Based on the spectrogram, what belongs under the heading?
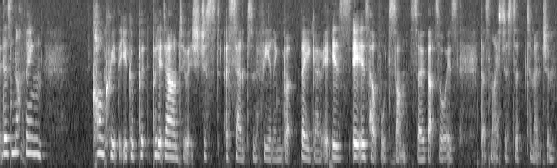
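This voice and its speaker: A woman's voice: medium pitch, low-quality recording. Chatty young woman vlogging. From England. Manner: chatty, rambling, self-correcting. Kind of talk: casual personal vlog. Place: home and garden.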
